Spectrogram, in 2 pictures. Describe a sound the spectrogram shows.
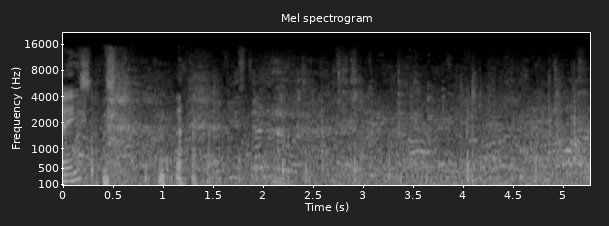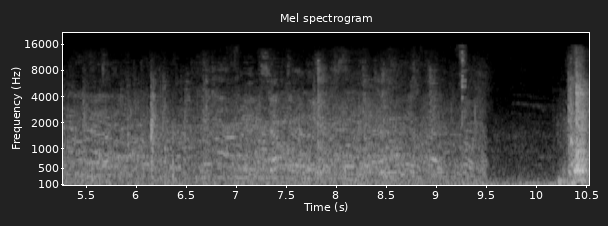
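Many young people chatter in a busy, echoing hall.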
